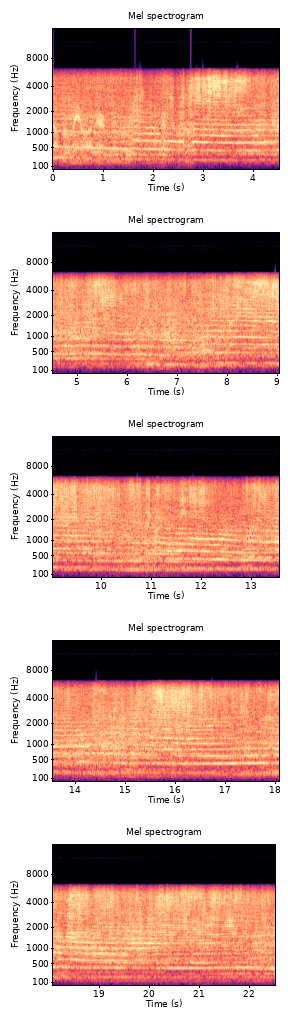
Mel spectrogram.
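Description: Racing car engines roar and rev loudly as the cars pass close by, outdoors.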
